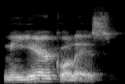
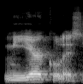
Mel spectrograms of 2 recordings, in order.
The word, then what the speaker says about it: miércoles: Miércoles. All right. Wednesday is miércoles. You can see the accent on the E.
